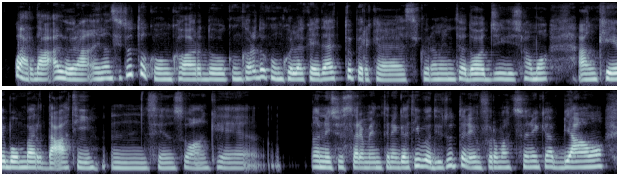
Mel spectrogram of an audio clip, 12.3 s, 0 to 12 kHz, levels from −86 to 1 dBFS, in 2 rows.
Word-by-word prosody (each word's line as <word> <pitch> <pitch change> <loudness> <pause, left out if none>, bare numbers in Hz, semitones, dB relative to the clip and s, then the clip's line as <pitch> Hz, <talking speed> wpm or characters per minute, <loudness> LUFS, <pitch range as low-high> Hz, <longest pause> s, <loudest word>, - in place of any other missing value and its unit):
Guarda, 195 0 +4
allora 195 -5 +3
innanzitutto 235 - 0
concordo 195 -1 0
concordo 220 +7 -1
con 220 -4 0
quella 200 -1 +3
che 200 0 +2
hai - - +4
detto, 215 +4 +1
perché 185 -5 -1
sicuramente 195 +2 -3
ad 190 - +1
oggi, 195 +1 +2
diciamo, 200 +1 -2 0.3
anche 200 +2 +3
bombardati, 190 -2 +2
mhmm, 175 -1 -6
in 175 - -7
senso 175 +2 -7
anche, 175 +1 -8 0.5
non 205 -1 +1
necessariamente 185 -1 -2
negativo, 190 +4 +1
di 185 -1 -2
tutte 240 0 -1
le - - -1
informazioni 190 +2 -3
che 210 - -4
abbiamo, 205 +2 +2
195 Hz, 145 wpm, -19 LUFS, 185-205 Hz, 0.5 s, Guarda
